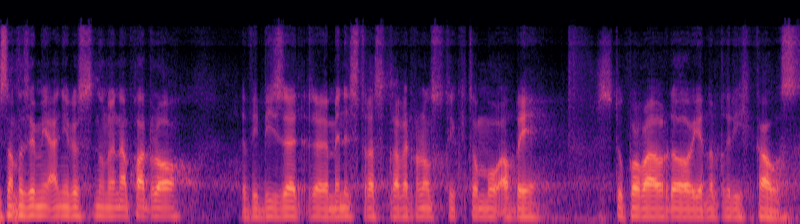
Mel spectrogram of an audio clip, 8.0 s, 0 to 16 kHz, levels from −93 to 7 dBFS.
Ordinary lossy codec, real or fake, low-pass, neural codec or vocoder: Opus, 32 kbps; fake; 10.8 kHz; codec, 16 kHz in and 24 kHz out, 0.9 kbps, LongCat-Audio-Codec, fine tuned four codebook decoder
